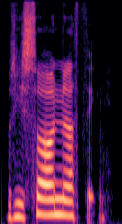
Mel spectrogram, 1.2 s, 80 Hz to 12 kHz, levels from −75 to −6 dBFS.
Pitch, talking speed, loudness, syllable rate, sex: 210 Hz, 195 wpm, -15 LUFS, 4.9 syllables/s, female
